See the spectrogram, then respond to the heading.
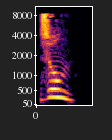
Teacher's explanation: Zo'n, Means such a or this kind of, pronounced zon. with a drawn out O, sound. The z. sounds like a soft s, and the n is nasal.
